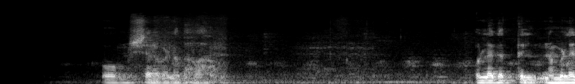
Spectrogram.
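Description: A man speaks close to a microphone in a low, calm voice.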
